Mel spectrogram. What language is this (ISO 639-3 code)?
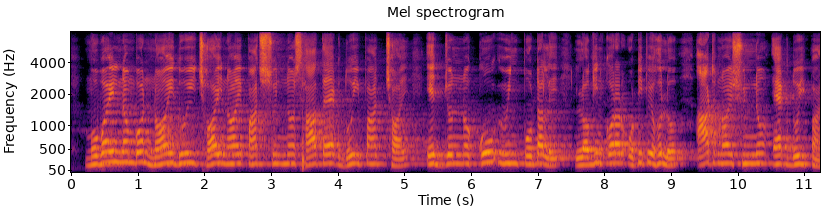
ben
